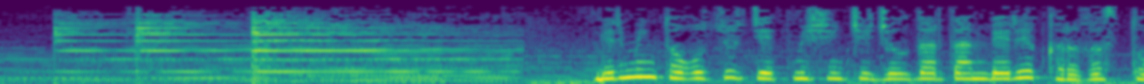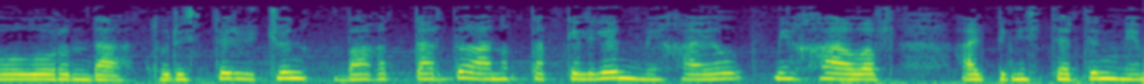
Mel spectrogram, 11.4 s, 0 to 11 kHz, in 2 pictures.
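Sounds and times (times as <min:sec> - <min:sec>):
bell struck at a mountaineers' memorial: 0:00.2 - 0:02.6
speech: 0:03.0 - 0:11.4.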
